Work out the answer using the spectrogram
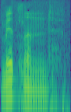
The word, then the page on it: Midland: Mid·land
